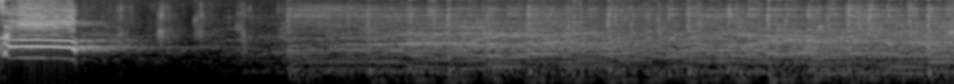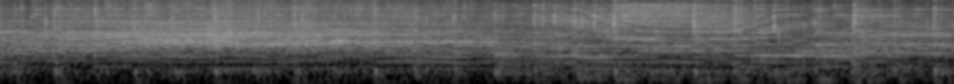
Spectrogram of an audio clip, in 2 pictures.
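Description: A fan event audience in Japan greets two Korean drama actors entering from the back of the hall with cheering and crowd noise. After a brief opening announcement voice, a dense, sustained wash of crowd sound continues steadily throughout.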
